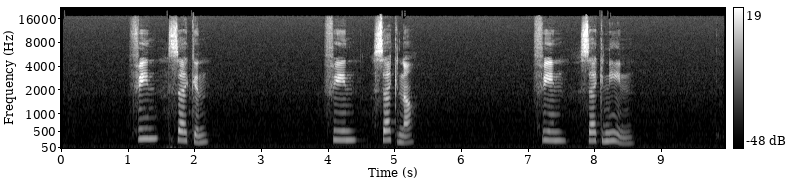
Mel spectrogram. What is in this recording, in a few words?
where do u live, arabic, ma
